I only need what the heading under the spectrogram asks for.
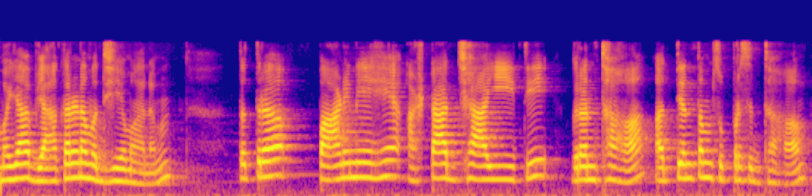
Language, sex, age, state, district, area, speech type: Sanskrit, female, 18-30, Karnataka, Bagalkot, urban, spontaneous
